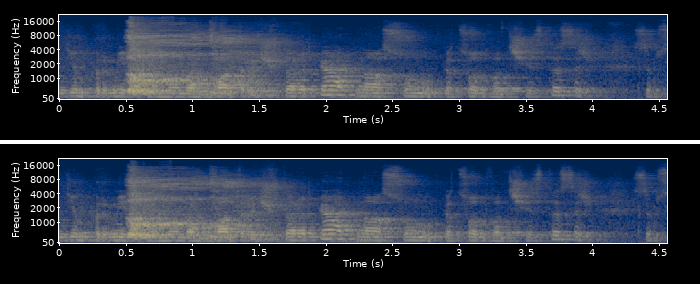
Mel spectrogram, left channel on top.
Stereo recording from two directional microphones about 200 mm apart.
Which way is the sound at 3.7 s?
25° right (ahead or behind).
